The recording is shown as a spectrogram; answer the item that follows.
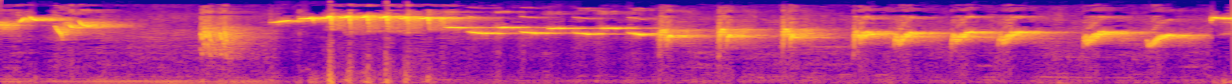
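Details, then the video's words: Tledekan gunung flowerpecker song from a songbird training recording: high whistles, a rapid trill, then a series of repeated downslurred notes at roughly three per second, with a low hum early. "Audio Masteran Tledekan Gunung Suara Tembus & Cadas"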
